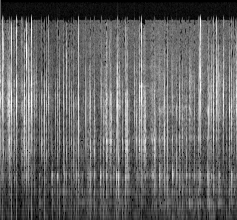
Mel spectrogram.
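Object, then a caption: Plastic camera body tapped with fingernails. Long nails tap fast on the hollow plastic body of a Canon DSLR camera mounted on a tripod. The result is a rapid, uneven stream of dry, bright clicks with almost no low end, each tap dying out instantly.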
